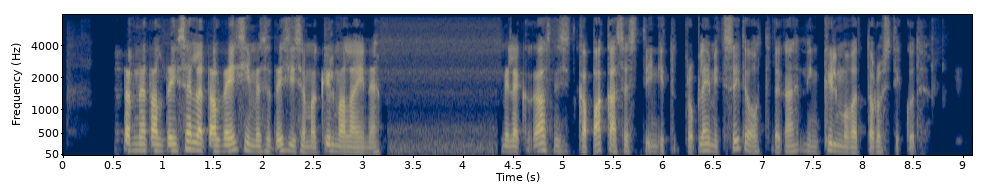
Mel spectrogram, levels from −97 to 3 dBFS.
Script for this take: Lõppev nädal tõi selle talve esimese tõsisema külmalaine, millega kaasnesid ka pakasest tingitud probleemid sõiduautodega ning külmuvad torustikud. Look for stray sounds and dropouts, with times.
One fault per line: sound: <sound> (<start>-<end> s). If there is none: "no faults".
no faults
